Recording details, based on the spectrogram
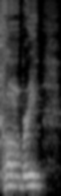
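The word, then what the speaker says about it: Cymru: is not like the english alphabet and it's pronounced cumbrie forgive me if you're welsh and you're watching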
